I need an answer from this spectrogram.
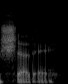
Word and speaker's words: Sade: it's no allegra sade is this sade or shade is that french no she's actually she's um i never understood why that's pronounced as shadow i think she's from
